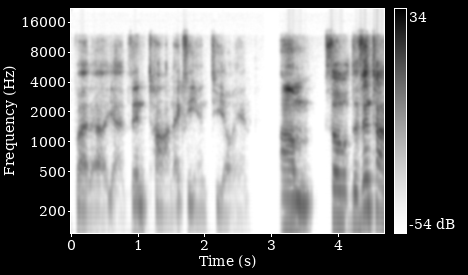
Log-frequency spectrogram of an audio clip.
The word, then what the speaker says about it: Xenton: think the o is kind of like a long o sound i'm not a like a i don't know grammar grammar person but i don't know how to what people that know how to pronounce what pronunciation pronunciation is i don't really know me neither i don't know the o is supposed to be long but uh yeah zinton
